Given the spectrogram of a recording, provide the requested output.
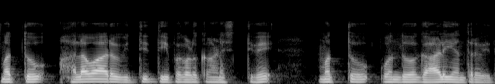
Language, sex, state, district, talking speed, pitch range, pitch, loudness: Kannada, male, Karnataka, Mysore, 120 wpm, 110-120 Hz, 115 Hz, -18 LUFS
